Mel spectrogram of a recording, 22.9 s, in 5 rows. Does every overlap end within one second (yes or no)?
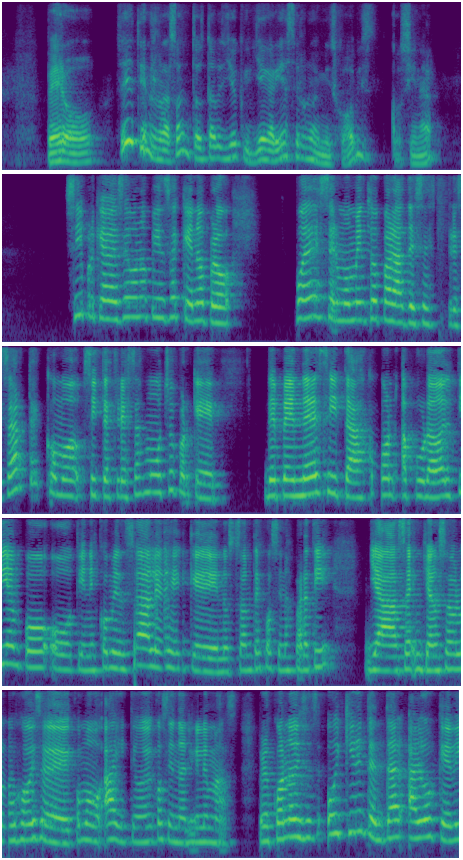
yes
